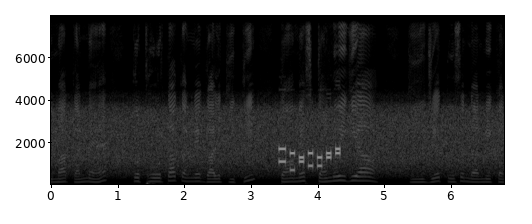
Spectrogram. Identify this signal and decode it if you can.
Multi-frequency trunk signalling (R1, as on North American trunks), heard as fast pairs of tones, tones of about 70 ms, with speech in Dogri. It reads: KP 76850 ST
